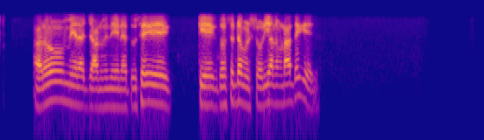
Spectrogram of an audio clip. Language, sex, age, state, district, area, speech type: Dogri, male, 18-30, Jammu and Kashmir, Reasi, rural, conversation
